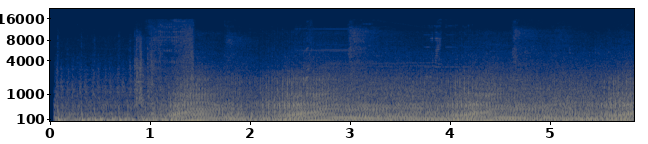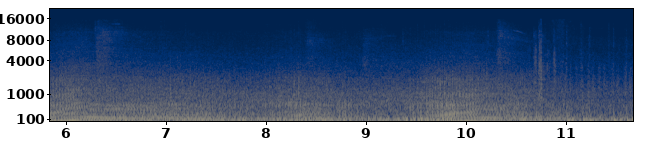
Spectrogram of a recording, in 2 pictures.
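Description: A motorcycle engine rumbles and revs up and down as it rides along.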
